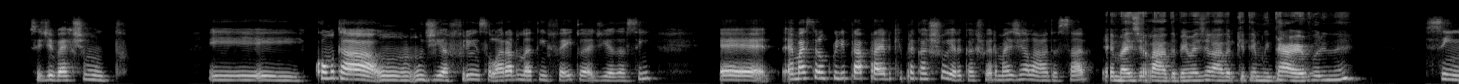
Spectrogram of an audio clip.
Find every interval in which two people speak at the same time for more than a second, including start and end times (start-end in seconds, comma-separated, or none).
none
